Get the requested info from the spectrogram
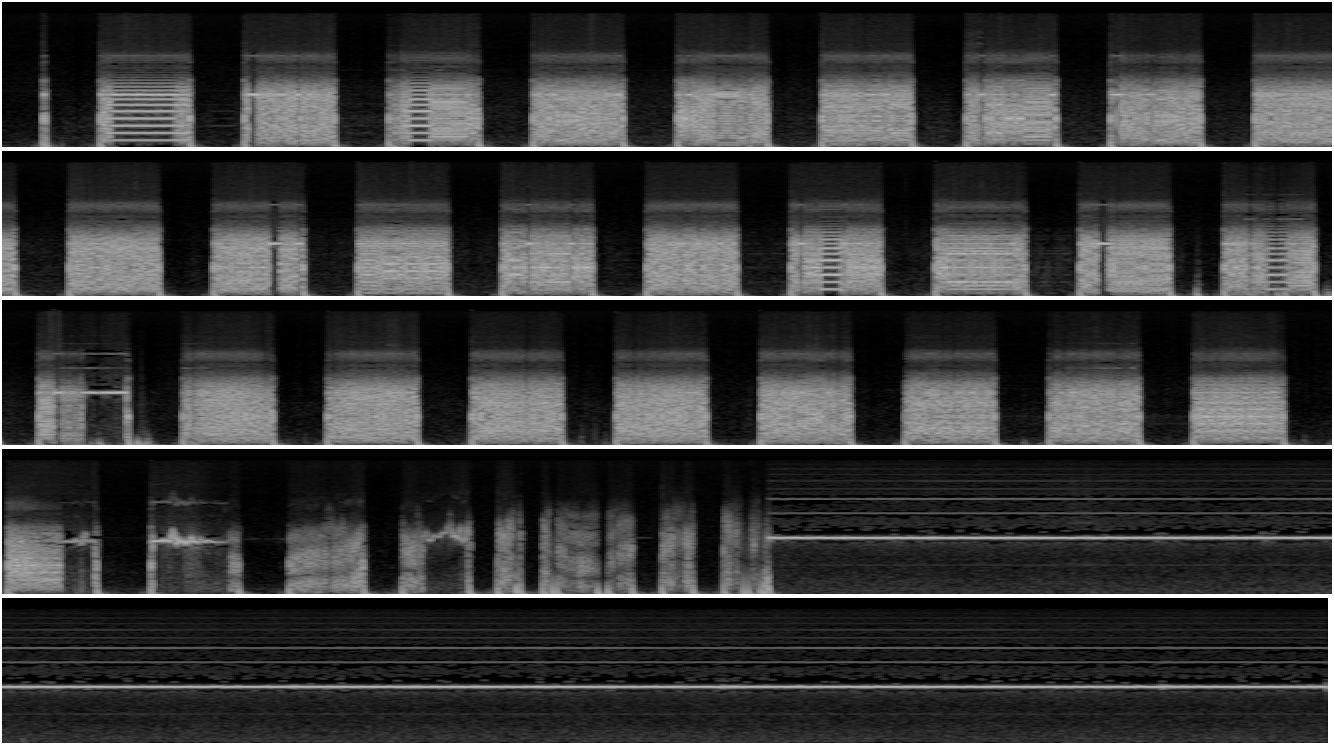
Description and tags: sound from a gdr robotron data cassette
